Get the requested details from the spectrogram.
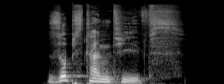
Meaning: genitive singular of Substantiv
- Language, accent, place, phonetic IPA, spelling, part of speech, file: German, Germany, Berlin, [ˈzʊpstanˌtiːfs], Substantivs, noun, De-Substantivs.ogg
